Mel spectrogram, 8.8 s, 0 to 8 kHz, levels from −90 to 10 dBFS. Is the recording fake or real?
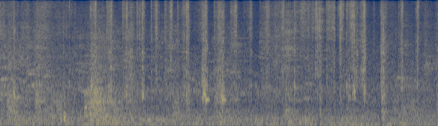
real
